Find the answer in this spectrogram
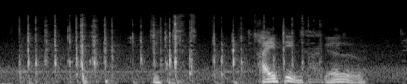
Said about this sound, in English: Typing.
